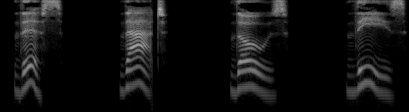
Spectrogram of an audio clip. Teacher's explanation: your tongue touch your teeth lightly, but use your voice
